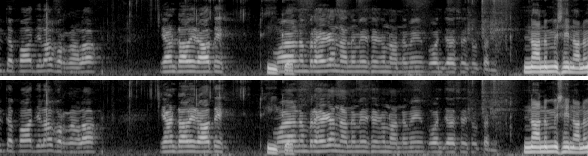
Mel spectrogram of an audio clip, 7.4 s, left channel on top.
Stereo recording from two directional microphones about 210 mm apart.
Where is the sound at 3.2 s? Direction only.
Centre (ahead or behind).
